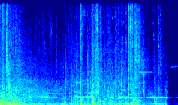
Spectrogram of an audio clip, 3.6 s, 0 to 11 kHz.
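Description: Suppressed pistol shots in Battlefield 1 come as a busy run of sharp, muffled cracks over constant battlefield din, then cut off abruptly near the end.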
